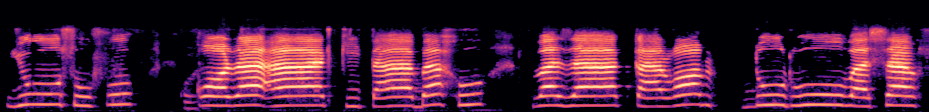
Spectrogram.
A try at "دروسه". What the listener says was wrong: There is no ways to make ru long, extended.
